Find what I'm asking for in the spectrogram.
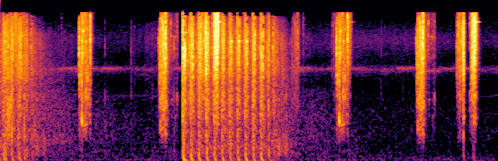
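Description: AK rifle gunfire in a shooter video game crackles in quick bursts: a rapid rattling string of shots in the middle, with scattered single and double shots before and after, close and loud.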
